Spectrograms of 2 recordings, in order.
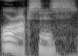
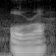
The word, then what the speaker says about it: Aurochs: I believe it is pronounced Auroch. Yes, I recant that. It is Aurochs. Good on you. And here's why it is Aurochs. It comes from the Greek. It comes from Greek and German.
